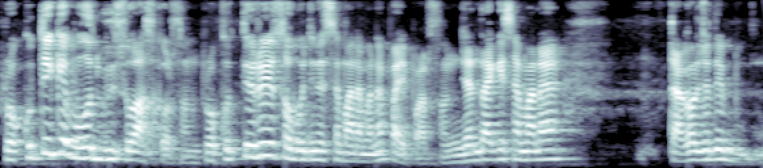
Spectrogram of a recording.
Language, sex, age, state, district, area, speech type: Odia, male, 18-30, Odisha, Bargarh, rural, spontaneous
